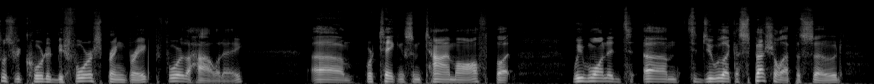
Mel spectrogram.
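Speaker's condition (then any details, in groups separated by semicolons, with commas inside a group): No condition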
